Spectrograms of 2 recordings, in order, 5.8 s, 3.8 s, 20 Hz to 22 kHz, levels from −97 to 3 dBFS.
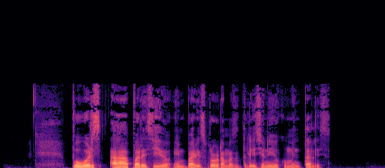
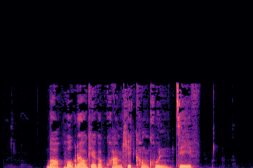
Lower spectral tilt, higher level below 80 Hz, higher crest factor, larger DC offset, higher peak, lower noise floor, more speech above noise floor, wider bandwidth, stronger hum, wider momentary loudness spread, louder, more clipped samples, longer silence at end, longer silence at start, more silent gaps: about the same, -6.5 dB/octave vs -7 dB/octave; second, -54 dBFS vs -34 dBFS; about the same, 20 dB vs 16 dB; neither; about the same, -4 dBFS vs -2 dBFS; first, -80 dBFS vs -76 dBFS; second, 57 dB vs 61 dB; about the same, 11.5 kHz vs 11.5 kHz; neither; first, 12 LU vs 5 LU; second, -23 LUFS vs -16 LUFS; neither; about the same, 0.9 s vs 0.9 s; first, 1.1 s vs 0.7 s; neither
